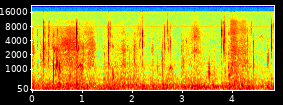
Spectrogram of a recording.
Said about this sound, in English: Nice big bite from …. Chewing.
